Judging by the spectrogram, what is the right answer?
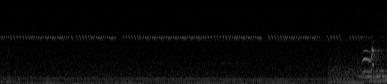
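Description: Faint, steady high-pitched trill of a night insect, running in long stretches broken by a few short pauses. Near the end, soft music begins with gliding tones.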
